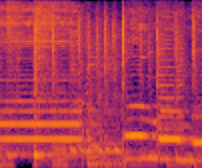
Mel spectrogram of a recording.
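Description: A male singer holding long sung notes over a recorded backing track with drum kit and guitar. One held note breaks off just under a second in, and a second long note starts soon after.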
